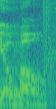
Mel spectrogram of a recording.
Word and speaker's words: Yo-Bo: So we called it the Yobo. It usually starts off with people trying to pronounce it. I used to get a lot of yabos when we first started taking phone calls.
